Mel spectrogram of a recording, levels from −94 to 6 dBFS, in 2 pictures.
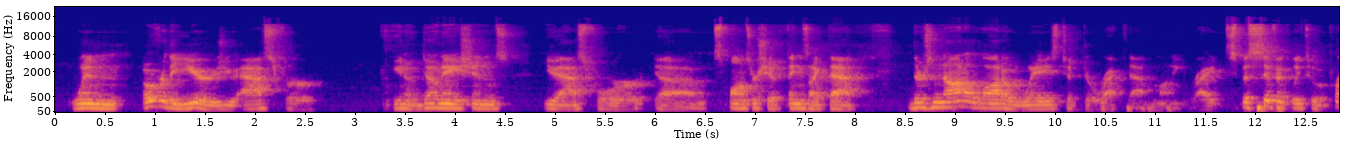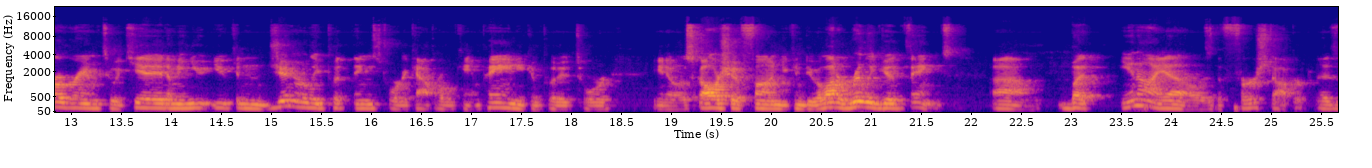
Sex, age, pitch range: male, 40-59, 105-130 Hz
